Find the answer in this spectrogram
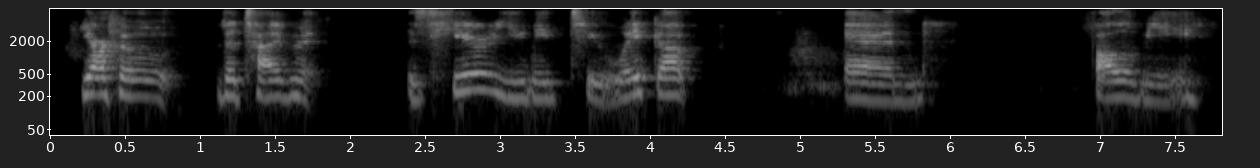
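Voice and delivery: very stern, hushed, quiet delivery. In a role-play scene, waking a snoring character, stern and quiet. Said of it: "speak very sternly and quietly".

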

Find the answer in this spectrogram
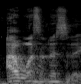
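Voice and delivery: normal talking voice

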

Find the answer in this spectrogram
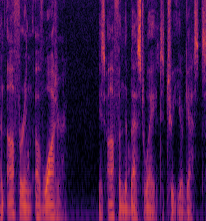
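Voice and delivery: patient, calm tone. A still figure looks down at you and speaks, in a patient voice. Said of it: "there's a patient voice that comes out".

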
